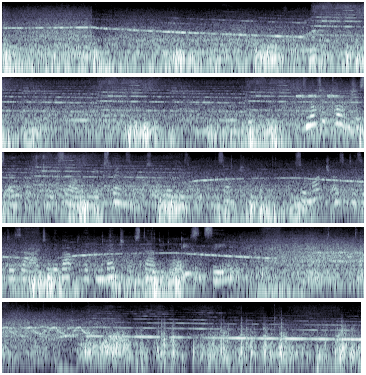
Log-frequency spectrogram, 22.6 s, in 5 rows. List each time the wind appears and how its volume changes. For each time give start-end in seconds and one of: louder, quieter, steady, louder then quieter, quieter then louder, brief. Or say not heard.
0.0-22.5 steady.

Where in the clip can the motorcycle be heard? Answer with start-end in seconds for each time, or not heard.
not heard.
